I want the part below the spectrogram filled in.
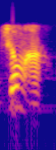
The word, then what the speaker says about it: Juma: And they call it, and how do you pronounce from the Arabic word, J-U-M-A-H? – That's the word Juma, which means Friday.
